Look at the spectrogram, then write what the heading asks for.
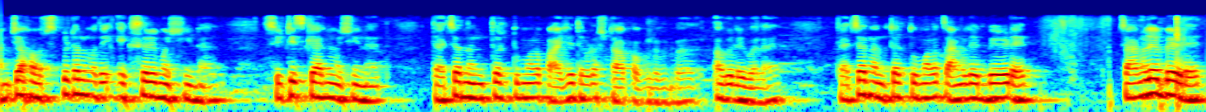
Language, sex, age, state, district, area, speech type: Marathi, male, 18-30, Maharashtra, Raigad, urban, spontaneous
